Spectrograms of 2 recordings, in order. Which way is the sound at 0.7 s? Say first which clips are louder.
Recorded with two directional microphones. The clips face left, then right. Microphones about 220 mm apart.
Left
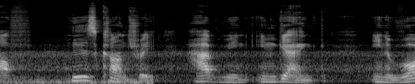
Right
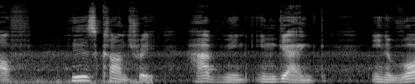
Right 6 dB; 55° right (ahead or behind).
